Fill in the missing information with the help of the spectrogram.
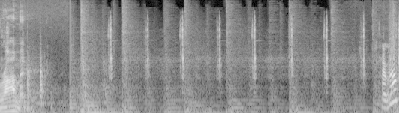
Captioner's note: clock ticking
